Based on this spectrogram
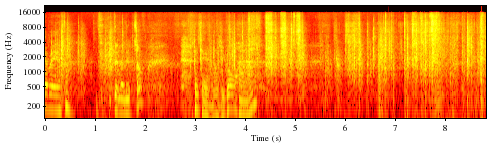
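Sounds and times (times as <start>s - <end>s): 
speech: 0.0s - 2.4s, 3.0s - 4.4s
gift wrapping paper being torn open and crumpled: 0.0s - 8.8s.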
